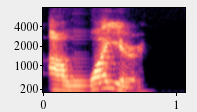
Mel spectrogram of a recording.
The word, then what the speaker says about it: Aguirre: Marc Aguirre. Claro. Y se pronunciaba a wire.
